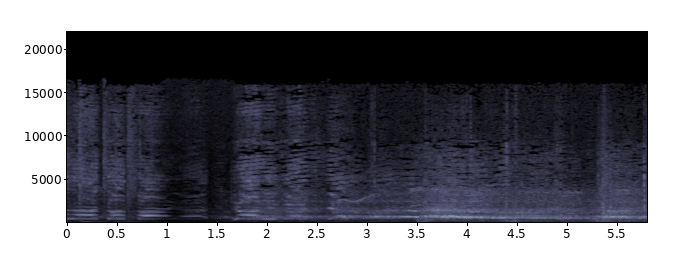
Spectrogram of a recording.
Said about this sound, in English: This is a crowd chanting, Parrots on Fire. This is his club that he's playing with at the moment.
